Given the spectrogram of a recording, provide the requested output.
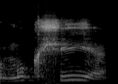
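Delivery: मुक्षीय loud and slow, shee stretched; long ī. Shown as a demonstration. Teacher giving the correct word, long ī. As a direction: hold the ī in मुक्षीय. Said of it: "और लंबा खींच के बोलेंगे".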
